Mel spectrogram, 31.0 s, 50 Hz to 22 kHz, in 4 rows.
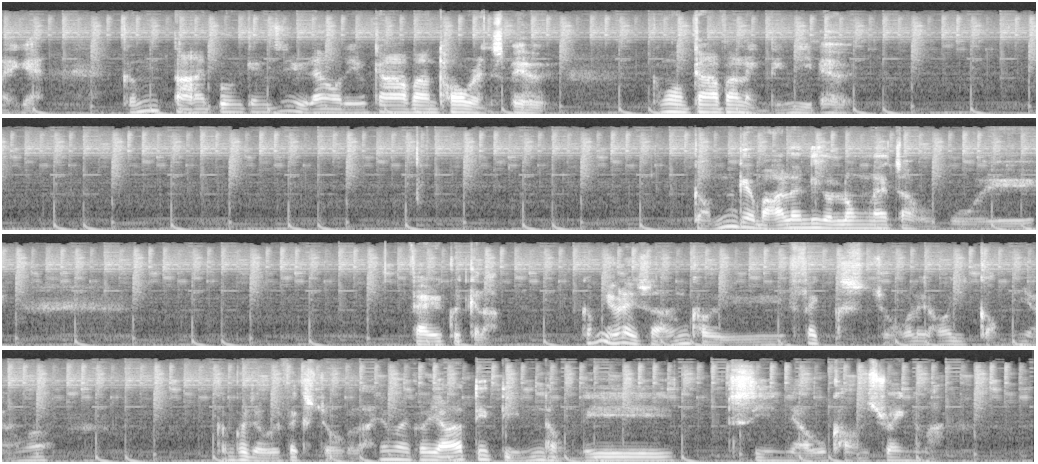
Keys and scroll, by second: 2.1 shift+=, 6.5-7.9 typing, 10.8 Return, 13.4 typing.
